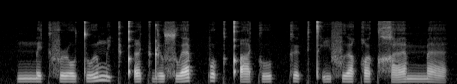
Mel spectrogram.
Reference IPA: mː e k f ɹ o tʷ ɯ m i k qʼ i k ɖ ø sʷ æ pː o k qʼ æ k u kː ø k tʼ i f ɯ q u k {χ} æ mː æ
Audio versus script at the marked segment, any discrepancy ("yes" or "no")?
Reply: no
